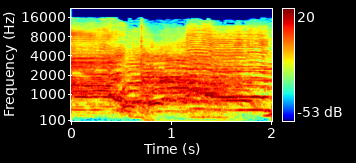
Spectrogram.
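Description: A woman preaching in a loud shouting voice into a microphone, with the congregation's overlapping shouts and cries. A low steady note comes in under a second in.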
